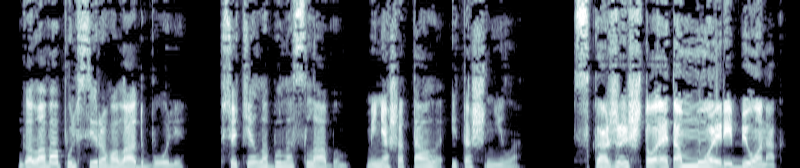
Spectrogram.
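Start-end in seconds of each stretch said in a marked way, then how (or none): 5.7-7.7 insistent, outright demanding tone. Murat, towering over the narrator, demands an answer: demanding. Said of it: "потребовал Мурат".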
